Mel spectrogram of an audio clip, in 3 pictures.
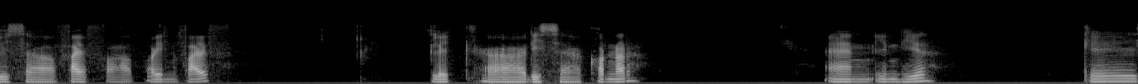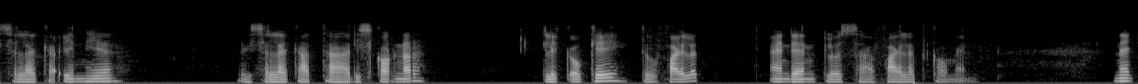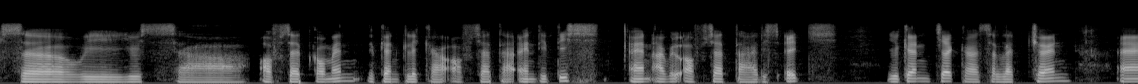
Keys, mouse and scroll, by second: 0.2 click, 1.6 typing, 2.8-3.5 typing, 6.4 click, 8.2-9.5 scroll down 1, 9.5 click, 13.2-14.8 scroll up 1, 14.8 click, 21.1-21.5 scroll down 1, 21.5-21.9 scroll up 1, 21.9 scroll down 1, 22.1-24.4 scroll up 1, 24.4-25.2 scroll down 1, 28.0 click, 30.5 click, 33.0 click.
